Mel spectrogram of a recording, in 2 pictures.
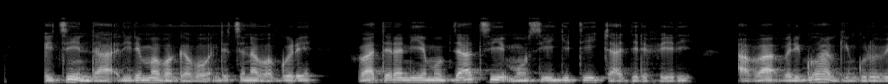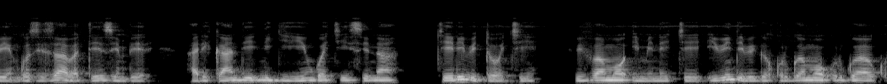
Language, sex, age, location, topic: Kinyarwanda, male, 25-35, Nyagatare, agriculture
